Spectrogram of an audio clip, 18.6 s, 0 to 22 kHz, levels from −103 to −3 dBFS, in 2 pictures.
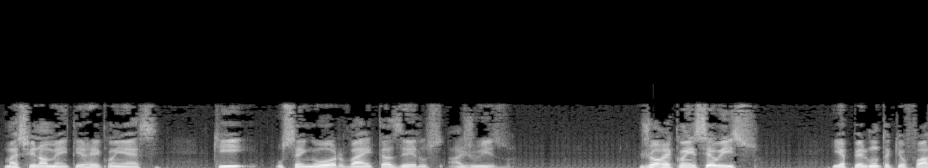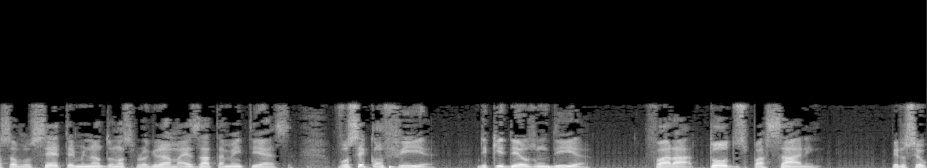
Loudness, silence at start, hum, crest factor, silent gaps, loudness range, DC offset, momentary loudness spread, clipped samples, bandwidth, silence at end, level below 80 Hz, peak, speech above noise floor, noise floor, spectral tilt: -18 LUFS; 0.05 s; none; 16 dB; none; 3 LU; under 0.1%; 11 LU; under 0.1%; 8.8 kHz; 0 s; -50 dBFS; -2 dBFS; 36 dB; -53 dBFS; -6 dB/octave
